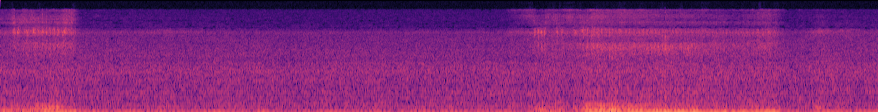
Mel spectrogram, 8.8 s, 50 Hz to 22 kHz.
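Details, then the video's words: Snoozing on a bed during rainy weather on 22 June 2024, the pet dog Yeowoo gives a short low snore, a quiet stretch of steady hum, then a longer rumbling, vibrating snore lasting about two seconds. "침대에서 코 골면서 꿀잠자는 반려견 여우"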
